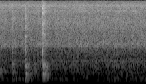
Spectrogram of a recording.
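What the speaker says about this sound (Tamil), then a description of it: "இந்த ஸ்டவ்வில் சாப்பாடு வேகுது" Rice cooking in a pot on a home kitchen stove gives a steady soft hiss and simmer, with two or three faint clicks or taps early on and no voices.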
